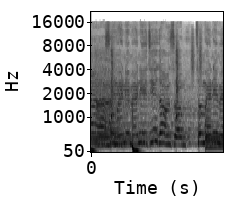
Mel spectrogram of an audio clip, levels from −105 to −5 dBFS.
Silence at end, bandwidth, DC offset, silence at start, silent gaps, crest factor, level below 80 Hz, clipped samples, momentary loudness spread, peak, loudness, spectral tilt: 0 s; 16.5 kHz; under 0.1%; 0 s; none; 14 dB; -22 dBFS; under 0.1%; 5 LU; 0 dBFS; -15 LUFS; -5 dB/octave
